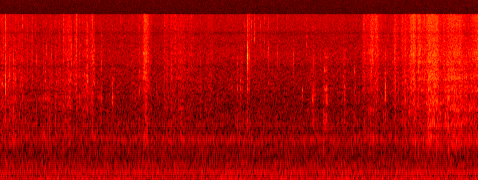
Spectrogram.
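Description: Faint close-up chewing and biting of a fast-food burger, over a steady low hum.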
